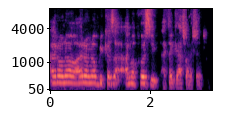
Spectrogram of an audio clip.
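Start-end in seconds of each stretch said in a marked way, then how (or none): 0.0-2.2 acted-out sobbing, very high-pitched crying voice. Retelling being asked why your mom did that to you, imitating your own past crying. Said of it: "I was just crying like".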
